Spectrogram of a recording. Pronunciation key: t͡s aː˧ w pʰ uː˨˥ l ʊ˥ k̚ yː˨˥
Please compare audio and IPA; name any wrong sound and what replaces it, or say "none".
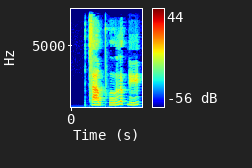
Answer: none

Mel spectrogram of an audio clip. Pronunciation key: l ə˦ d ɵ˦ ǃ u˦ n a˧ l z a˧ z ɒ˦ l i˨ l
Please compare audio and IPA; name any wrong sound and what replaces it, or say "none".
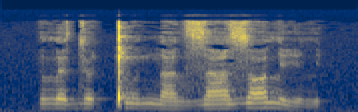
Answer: none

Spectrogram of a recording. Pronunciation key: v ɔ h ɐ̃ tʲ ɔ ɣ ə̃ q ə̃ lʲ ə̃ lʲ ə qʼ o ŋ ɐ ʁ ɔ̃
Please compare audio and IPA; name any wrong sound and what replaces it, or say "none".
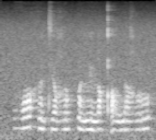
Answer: ɣ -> ʁ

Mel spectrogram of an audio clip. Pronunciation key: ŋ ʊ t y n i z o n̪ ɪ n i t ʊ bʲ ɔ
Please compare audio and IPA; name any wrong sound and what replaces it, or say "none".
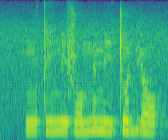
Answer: y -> i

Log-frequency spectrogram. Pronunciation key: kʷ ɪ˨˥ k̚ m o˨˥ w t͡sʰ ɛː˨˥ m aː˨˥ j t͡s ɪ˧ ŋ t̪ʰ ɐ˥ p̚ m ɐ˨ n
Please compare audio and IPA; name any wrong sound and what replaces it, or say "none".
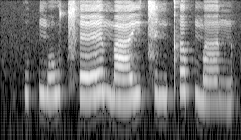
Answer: none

